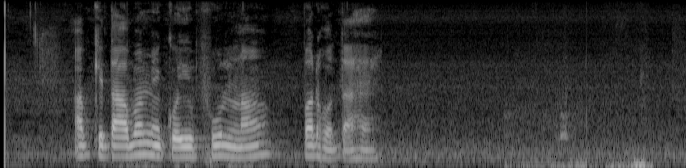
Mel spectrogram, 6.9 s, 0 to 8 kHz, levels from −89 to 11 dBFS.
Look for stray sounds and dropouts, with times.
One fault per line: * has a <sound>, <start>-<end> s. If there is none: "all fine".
* has a bark, 5.0-6.6 s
